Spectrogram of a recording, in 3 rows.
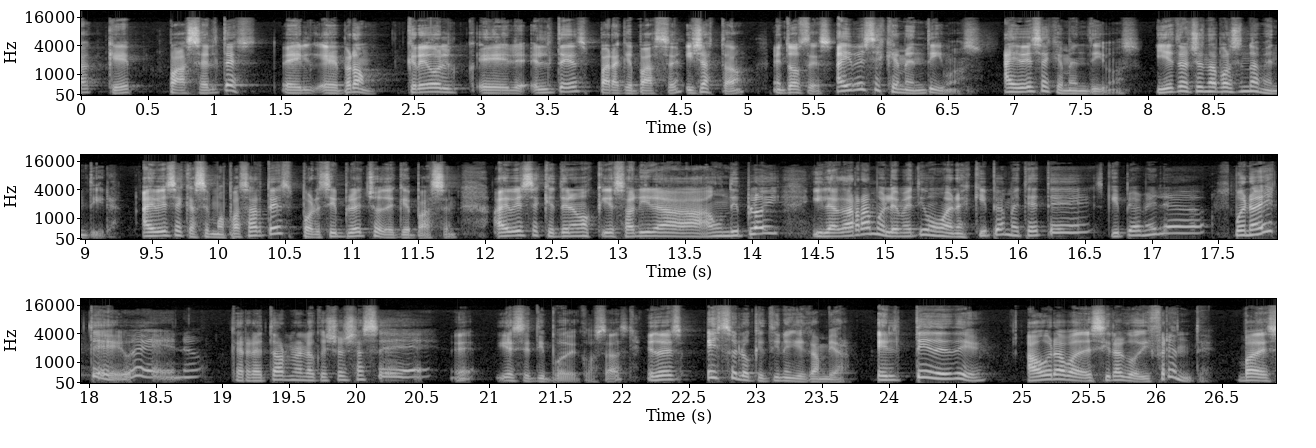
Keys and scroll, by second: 0.0-1.5 typing, 2.2 Left, 2.8 Left, 3.2 Right, 3.7 Right, 4.5 ctrl+s, 5.4 k, 9.6-10.6 typing, 11.2 Escape, 13.1 ctrl+c, 22.1 o, 22.3 Return, 24.3-25.7 typing.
